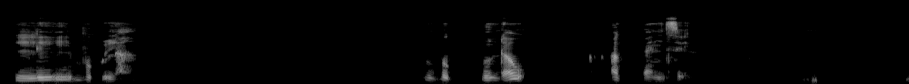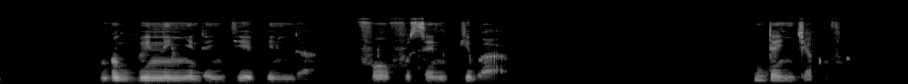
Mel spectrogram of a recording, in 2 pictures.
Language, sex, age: Wolof, male, 36-49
